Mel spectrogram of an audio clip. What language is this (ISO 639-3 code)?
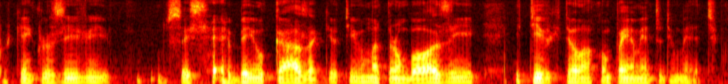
por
